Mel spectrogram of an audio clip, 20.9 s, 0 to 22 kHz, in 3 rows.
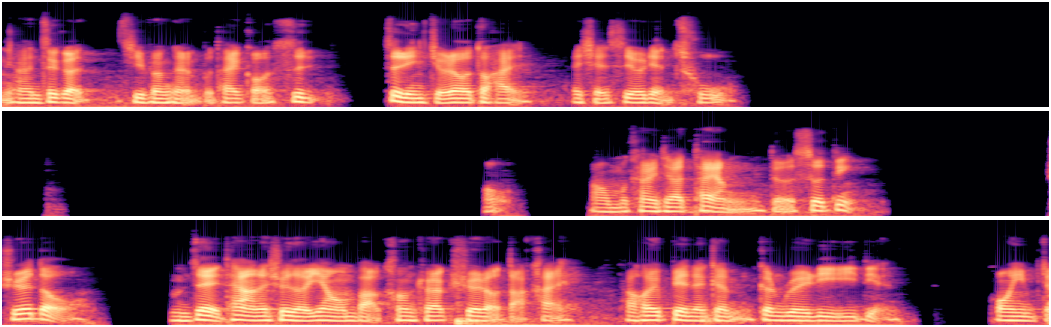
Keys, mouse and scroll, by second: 1.4-3.3 drag, 5.2 click, 5.9 click, 7.7-10.7 drag, 10.8-11.6 scroll down 3, 11.6 click, 12.9 click, 14.2-15.4 drag, 15.4-17.1 scroll up 2, 17.1 click, 20.0 click.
